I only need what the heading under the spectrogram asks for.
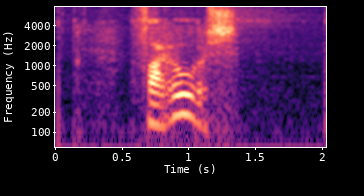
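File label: "Faroers", Dutch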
